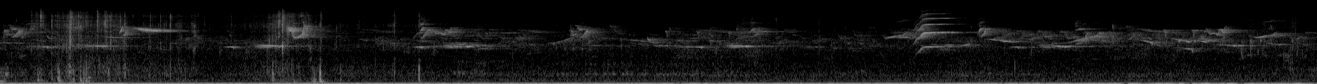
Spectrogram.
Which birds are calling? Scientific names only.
Loxops mana, Himatione sanguinea, Loxops coccineus, Drepanis coccinea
